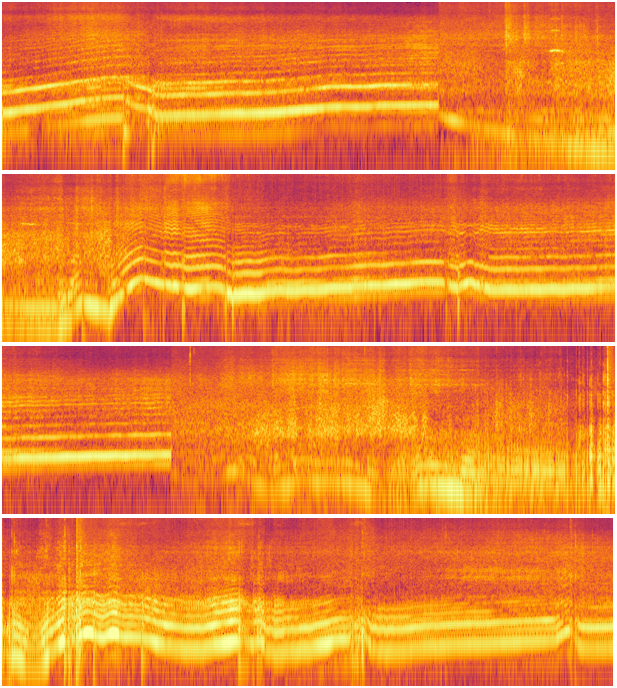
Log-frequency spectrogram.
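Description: Rally car engines revving hard, the pitch climbing and dropping again and again through gear changes as several cars in turn power through a corner and away. Near the end comes a run of sharp cracks and pops over the engine.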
